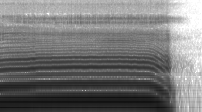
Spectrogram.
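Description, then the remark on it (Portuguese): A person imitates a cow with one long, steady, loud low moo held for nearly two seconds, its pitch dropping slightly as it trails off abruptly into silence. “E tu imitas muito bem uma vaca, não é?”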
